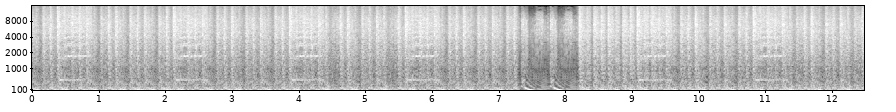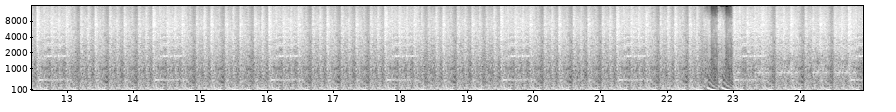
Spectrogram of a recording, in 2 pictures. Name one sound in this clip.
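Loud electronic dance music pounds with a fast, driving beat.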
